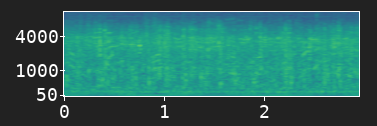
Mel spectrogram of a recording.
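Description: Horse hooves clip-clop in a steady, repeated rhythm as a horse-drawn carriage rolls along a busy Paris street among fiacres, omnibuses and calèches, set against a dense, continuous wash of street bustle and faint murmuring voices.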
